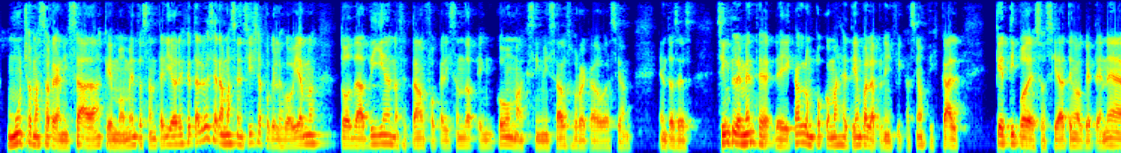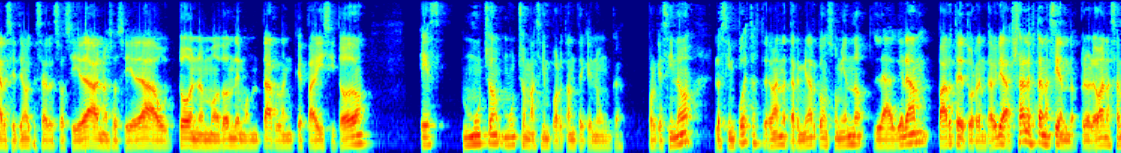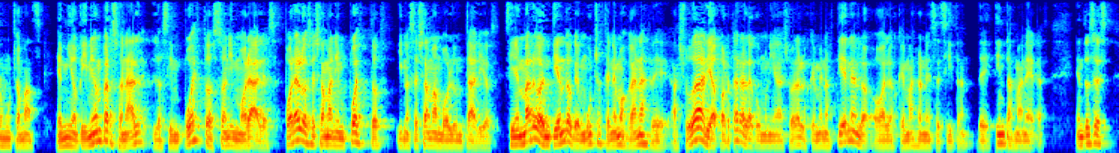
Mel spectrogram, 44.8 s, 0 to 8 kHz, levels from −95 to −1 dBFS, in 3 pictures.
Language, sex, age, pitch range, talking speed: Spanish, male, 20-39, 85-115 Hz, 195 wpm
